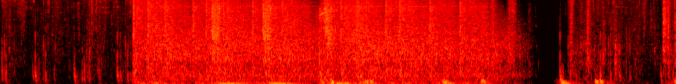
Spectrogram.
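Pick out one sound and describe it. A grenade bursts with a loud bang, followed by a long ringing hiss.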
